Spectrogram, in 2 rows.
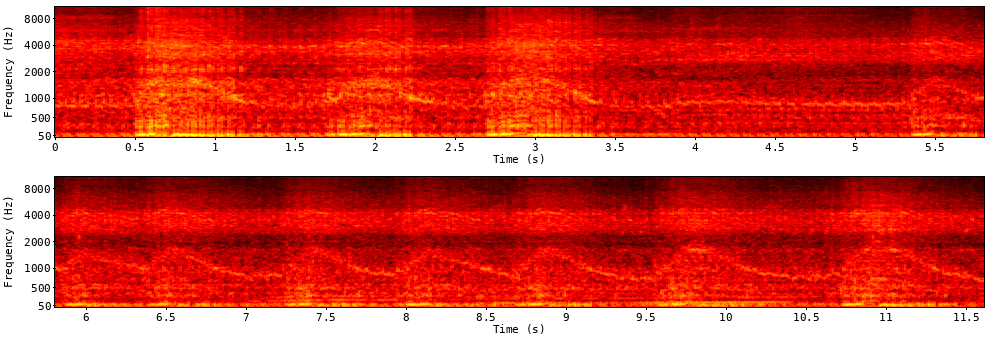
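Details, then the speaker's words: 2021 Honda NC750X DCT after recall fuel-injection ECU software update: clean throttle blips, revs rising and falling smoothly with no stumble; the former low-end hesitation on opening the throttle is gone. "well the throttle definitely seems smoother now there doesn't seem to be that little hesitation you know right when you open the throttle"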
